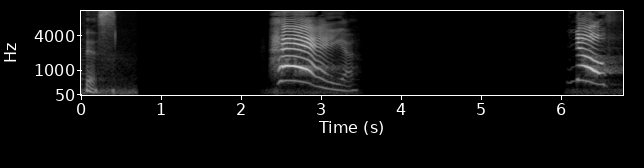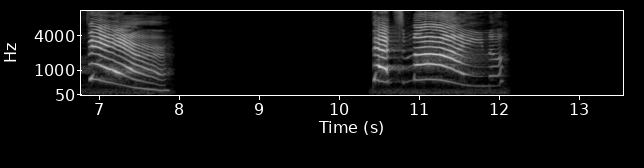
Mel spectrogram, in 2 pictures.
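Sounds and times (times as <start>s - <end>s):
spoiled three-year-old child: 2.4s - 3.5s, 6.1s - 8.0s, 10.4s - 12.1s.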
